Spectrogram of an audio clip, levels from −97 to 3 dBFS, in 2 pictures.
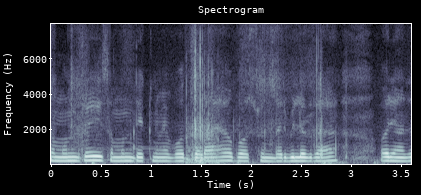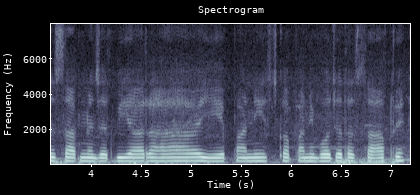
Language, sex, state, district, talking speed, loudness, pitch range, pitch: Hindi, female, Uttar Pradesh, Hamirpur, 265 wpm, -17 LUFS, 195-205 Hz, 200 Hz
